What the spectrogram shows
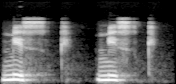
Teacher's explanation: اور کاف، کاف کو کیونکہ ہم ساکن کر رہے ہیں، کاف میں بھی ہمز کی کوالٹی ہے، ہوا کی کوالٹی ہے، یہ دونوں میں ہم ہوا کو ظاہر کریں گے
